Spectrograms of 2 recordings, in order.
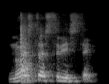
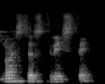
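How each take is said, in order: First: It is said firmly, like an order. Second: It is said softly, like friendly advice. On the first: The listener is being ordered. "Eso es un imperativo, le está dando una orden" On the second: The listener is being advised. "Eso es un consejo"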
